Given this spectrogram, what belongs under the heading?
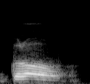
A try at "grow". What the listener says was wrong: Grow. Give me more R. Grow. Yeah, so make sure it's more R in grow.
